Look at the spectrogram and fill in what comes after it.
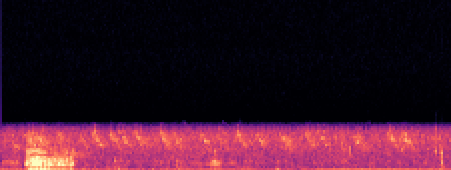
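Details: Alaskan Malamute puppies, four weeks old, tussle together in rough play; one loud, harsh half-second growl-bark bursts out near the start, followed by quieter shuffling and a low background hum.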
